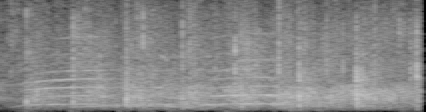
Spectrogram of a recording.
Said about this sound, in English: so can you give a hand and welcome Ms. Beth Hackbarth?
